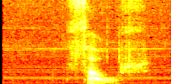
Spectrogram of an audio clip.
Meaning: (adjective) 1. few 2. in low spirits, unenthusiastic, impassive; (noun) accident, anger, calamity
- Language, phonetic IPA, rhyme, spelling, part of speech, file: Icelandic, [ˈfauːr], -auːr, fár, adjective / noun, Is-fár.oga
